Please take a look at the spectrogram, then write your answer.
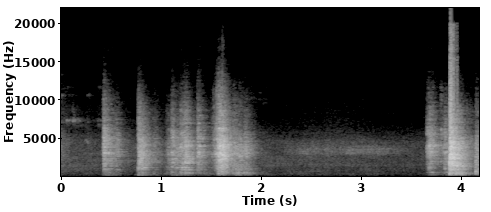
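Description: A silver steel plate set onto an idli steaming vessel, giving a cluster of close metallic scrapes and clanks, a quiet pause, then a sharper clatter at the end; no talking.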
